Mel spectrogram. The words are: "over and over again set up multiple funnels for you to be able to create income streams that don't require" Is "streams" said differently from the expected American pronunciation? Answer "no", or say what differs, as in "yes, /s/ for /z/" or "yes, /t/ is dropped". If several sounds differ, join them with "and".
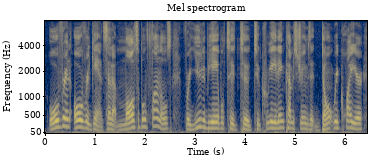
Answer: no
